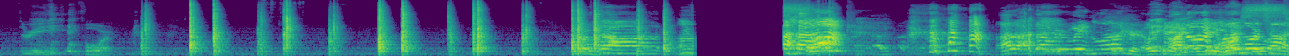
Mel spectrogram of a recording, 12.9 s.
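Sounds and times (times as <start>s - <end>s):
speech: 0.3s - 1.4s, 11.2s - 12.8s
hand clapping rhythm: 1.4s - 7.0s
laughter: 7.8s - 10.8s.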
